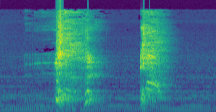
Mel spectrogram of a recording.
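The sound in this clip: Coughing and throat clearing from someone with something stuck in their throat: three harsh, loud bursts, two close together and then one more after a short pause, with no talk.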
